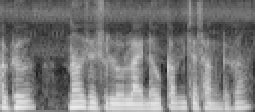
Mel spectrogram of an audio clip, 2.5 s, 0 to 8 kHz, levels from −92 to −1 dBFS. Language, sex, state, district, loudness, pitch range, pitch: Wancho, male, Arunachal Pradesh, Longding, -15 LUFS, 120-150 Hz, 135 Hz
